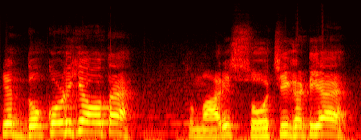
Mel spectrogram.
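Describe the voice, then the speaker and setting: A man's voice: sits high, expressive, fast, muffled recording, faint music behind. A man playing a husband who lectures his wife about treating a guard with respect. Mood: stern. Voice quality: lecturing, moralising. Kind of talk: amateur short-film acting.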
